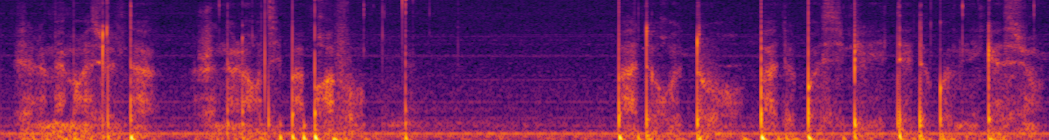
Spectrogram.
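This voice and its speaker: Over noticeable background noise comes a whisper at a fairly slow pace. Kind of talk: ASMR review reading, casual commentary. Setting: close-mic studio recording. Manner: whispered, soft-spoken, relaxing.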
